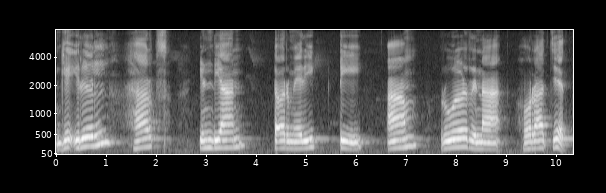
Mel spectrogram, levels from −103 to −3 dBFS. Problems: none marked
